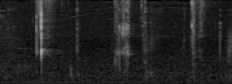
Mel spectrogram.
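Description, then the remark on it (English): Crunchy chewing of a blazing mango flavoured candy straw: a few sharp bites and crackles spaced unevenly over a couple of seconds, with quiet pauses between. No one is speaking. “Chew it. Don't suck on it. Chew it up.”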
